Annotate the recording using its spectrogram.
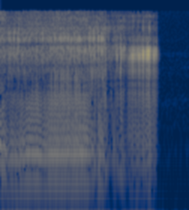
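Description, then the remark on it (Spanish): A voice imitates a deep, bubbling fart: a sustained low rumble with wet, fluttering texture lasting about two seconds, rising to a hissy sputter before cutting off abruptly. Fairly loud. “este vato disfruta del sonido que describe como pedos profundos y, burbujeantes.”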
